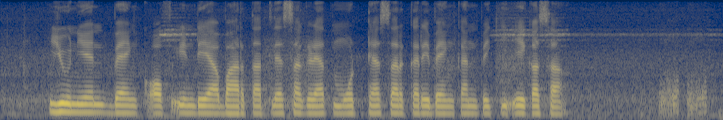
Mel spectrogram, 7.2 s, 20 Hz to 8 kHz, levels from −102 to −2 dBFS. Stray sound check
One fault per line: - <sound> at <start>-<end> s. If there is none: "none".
- laugh at 6.6-7.1 s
